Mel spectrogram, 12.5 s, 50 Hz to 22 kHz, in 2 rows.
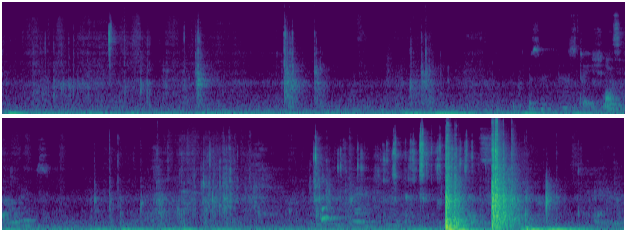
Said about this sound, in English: You're going to roll extra dice? Yeah, I just got to look at what my shillelagh makes it do. I always roll extra dice. Okay, it turns it into a d8. And then I have my d6 for poison.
